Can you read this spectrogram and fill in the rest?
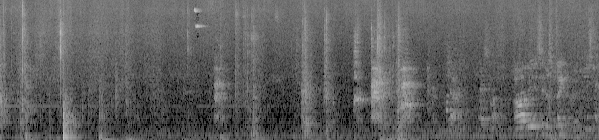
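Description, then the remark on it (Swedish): A dog barks a few times at irregular intervals, amid household noise and voices talking in the background. “Så ja, nu blir jag lite distraherad av en skällande hund här.”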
